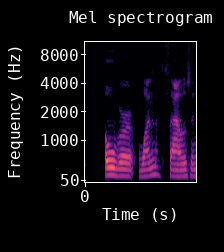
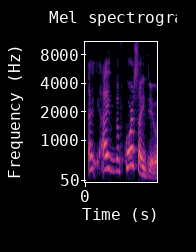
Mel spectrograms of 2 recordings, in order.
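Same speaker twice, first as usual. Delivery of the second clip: much higher, mildly annoyed protest; a little annoyed; 12 semitones higher, 4 dB louder than usual. Retold or imitated. Client protesting to Lisa, a touch annoyed and higher. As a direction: bristle at being doubted. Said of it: "getting a little annoyed".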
